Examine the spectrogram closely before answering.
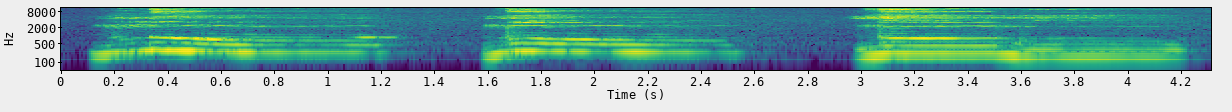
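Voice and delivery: long, drawn-out level moos; cow moo. Shown as a demonstration. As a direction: moo like a cow for a guessing game. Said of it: "I will make the sound".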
